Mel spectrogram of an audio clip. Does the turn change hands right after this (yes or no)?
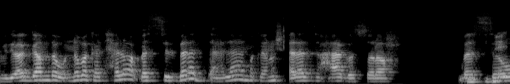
no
